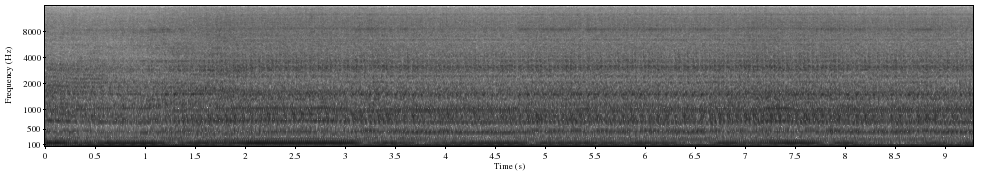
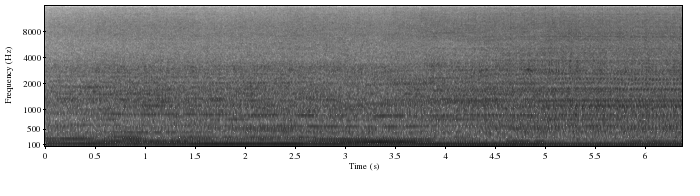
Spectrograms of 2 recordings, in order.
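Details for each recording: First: 2012 Toyota Camry 2AR-FE, warm idle: faint high screech over the engine note centred at the timing chain area and getting louder, caused by a broken upper timing chain guide; a separate cold-start rattle also exists. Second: 2012 Toyota Camry 2AR-FE, not yet warm, idling after replacement of a failing upper timing chain guide that had caused grinding: a steady, even rumble with no grinding or chain rattle. It sounds healthy.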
